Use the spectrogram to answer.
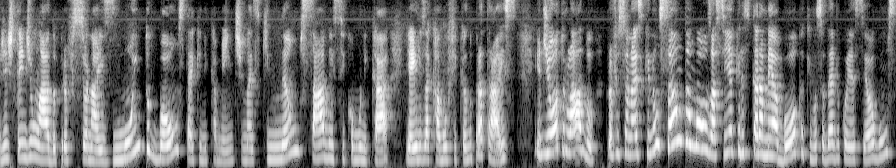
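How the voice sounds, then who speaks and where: A woman speaks with a Brazilian accent at a moderate pace. Her pitch is high for a woman and swings very widely. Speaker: engineer and online educator. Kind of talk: sales pitch. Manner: conversational, direct address.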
